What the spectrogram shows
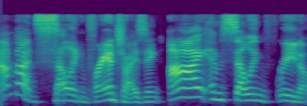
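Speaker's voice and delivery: ordinary delivery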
